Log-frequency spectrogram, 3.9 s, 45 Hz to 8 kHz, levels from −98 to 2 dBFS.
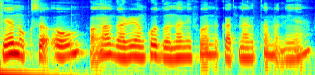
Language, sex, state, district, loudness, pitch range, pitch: Garo, male, Meghalaya, South Garo Hills, -16 LUFS, 150-185 Hz, 160 Hz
